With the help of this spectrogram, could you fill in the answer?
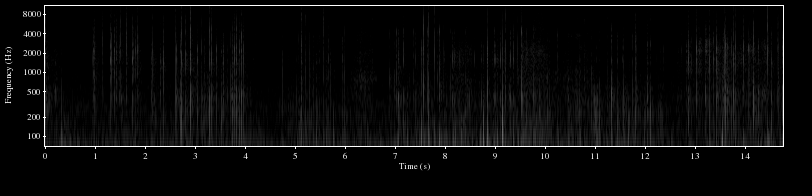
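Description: A white Swarovski-branded paper envelope, held upright on a table, is scratched and tapped with long painted fingernails. The result is a quiet, steady stream of dry paper crinkles, scrapes and short, sharp taps that die away almost instantly, all running together over about fifteen seconds.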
